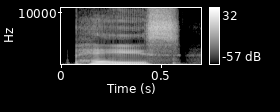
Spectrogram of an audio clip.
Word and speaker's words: pais: Pais, pronounced pais, means parents.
